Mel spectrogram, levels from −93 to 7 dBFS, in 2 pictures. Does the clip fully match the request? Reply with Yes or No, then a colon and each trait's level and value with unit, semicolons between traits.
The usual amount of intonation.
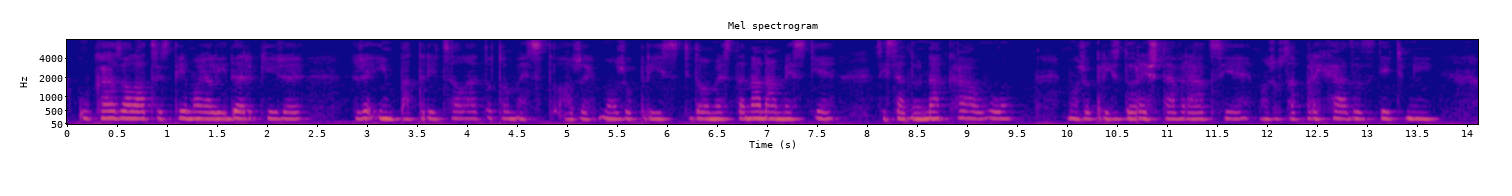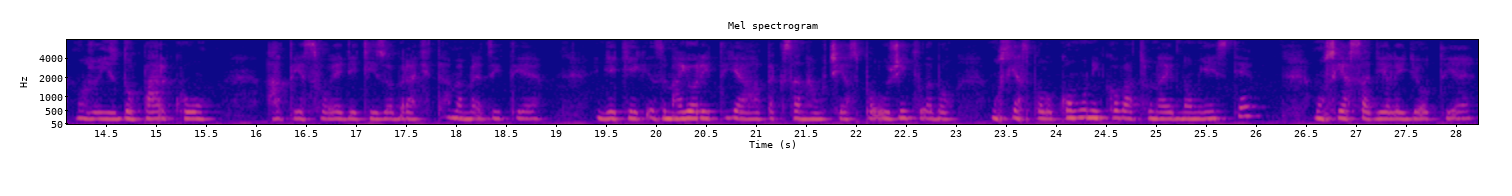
No: narrow, 1.1 semitones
